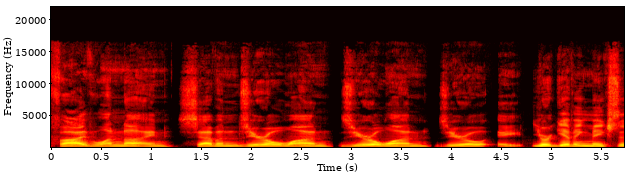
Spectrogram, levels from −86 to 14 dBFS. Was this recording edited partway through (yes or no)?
no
